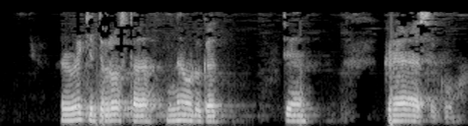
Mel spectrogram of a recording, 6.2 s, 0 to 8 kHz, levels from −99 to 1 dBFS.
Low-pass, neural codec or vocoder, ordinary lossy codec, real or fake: 7.2 kHz; none; MP3, 24 kbps; real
